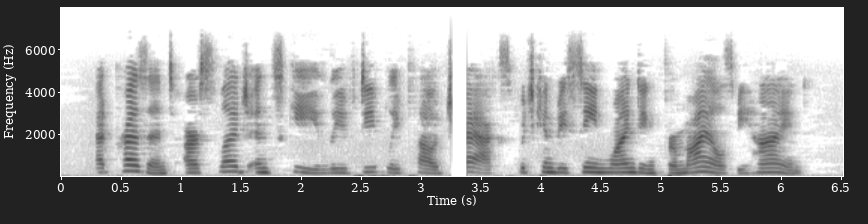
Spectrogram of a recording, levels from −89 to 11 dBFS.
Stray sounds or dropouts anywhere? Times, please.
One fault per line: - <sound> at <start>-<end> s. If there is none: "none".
- dropout at 3.2-3.4 s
